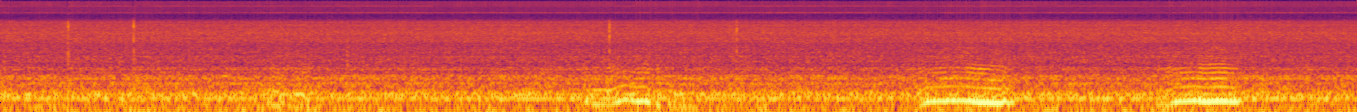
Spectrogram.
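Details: Pet cat named Crookie snoring while asleep: low, droning tonal snores with a few stacked overtones, coming roughly every three seconds with the breaths, over a steady low household rumble.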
